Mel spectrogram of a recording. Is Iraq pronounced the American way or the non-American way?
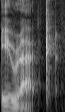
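non-American. It is pronounced the non-American way. The speaker calls it right. "and not Iraq"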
